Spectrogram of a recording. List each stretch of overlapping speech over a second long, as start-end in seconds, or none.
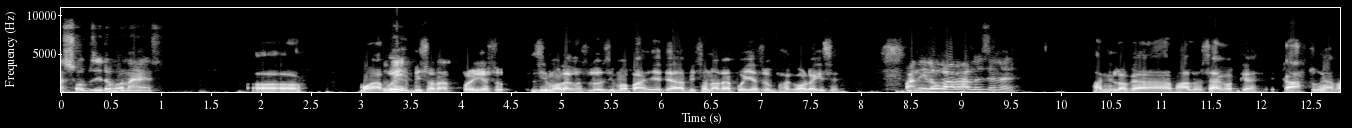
none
